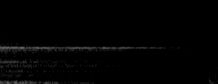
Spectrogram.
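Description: Tail of an electronic logo sting: a held high synth tone over a low rumble, fading away to silence near the end.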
